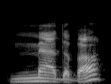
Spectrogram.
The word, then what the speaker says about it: Madaba: In English, we pronounce it Madaba.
